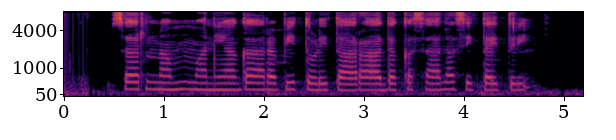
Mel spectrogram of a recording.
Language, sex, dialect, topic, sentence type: Kannada, female, Dharwad Kannada, banking, question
